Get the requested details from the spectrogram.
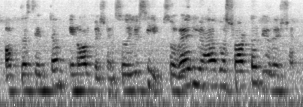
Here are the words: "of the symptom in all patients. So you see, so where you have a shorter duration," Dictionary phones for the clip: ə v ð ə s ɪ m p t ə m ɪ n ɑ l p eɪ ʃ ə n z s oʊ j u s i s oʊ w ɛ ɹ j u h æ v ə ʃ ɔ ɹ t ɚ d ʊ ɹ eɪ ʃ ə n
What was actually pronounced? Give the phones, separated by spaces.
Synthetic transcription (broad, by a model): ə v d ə s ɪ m t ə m ɪ n ɑ l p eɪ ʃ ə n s s oʊ j u s i s oʊ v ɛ ɹ j u h æ v ə ʃ ɔ ɹ t ɚ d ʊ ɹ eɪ ʃ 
